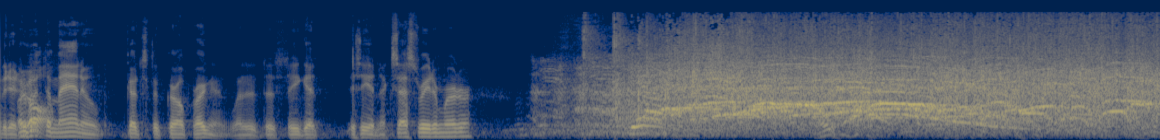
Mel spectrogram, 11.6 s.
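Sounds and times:
speech: 0:00.0 - 0:06.9
audience applause: 0:05.8 - 0:11.6
scattered cheers: 0:06.2 - 0:11.6.

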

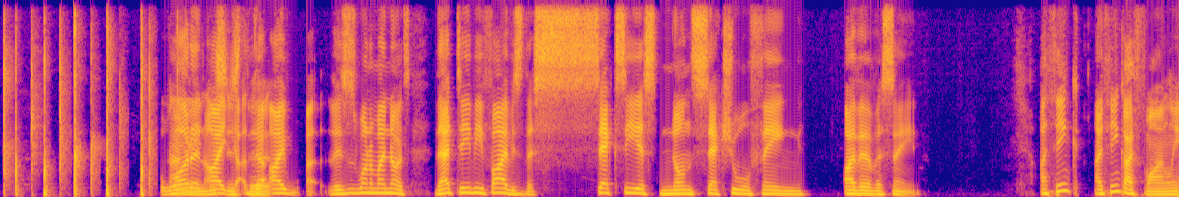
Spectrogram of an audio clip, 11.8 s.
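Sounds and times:
round of applause: 0:00.0 - 0:02.2
speech: 0:01.6 - 0:09.2, 0:10.4 - 0:11.7.

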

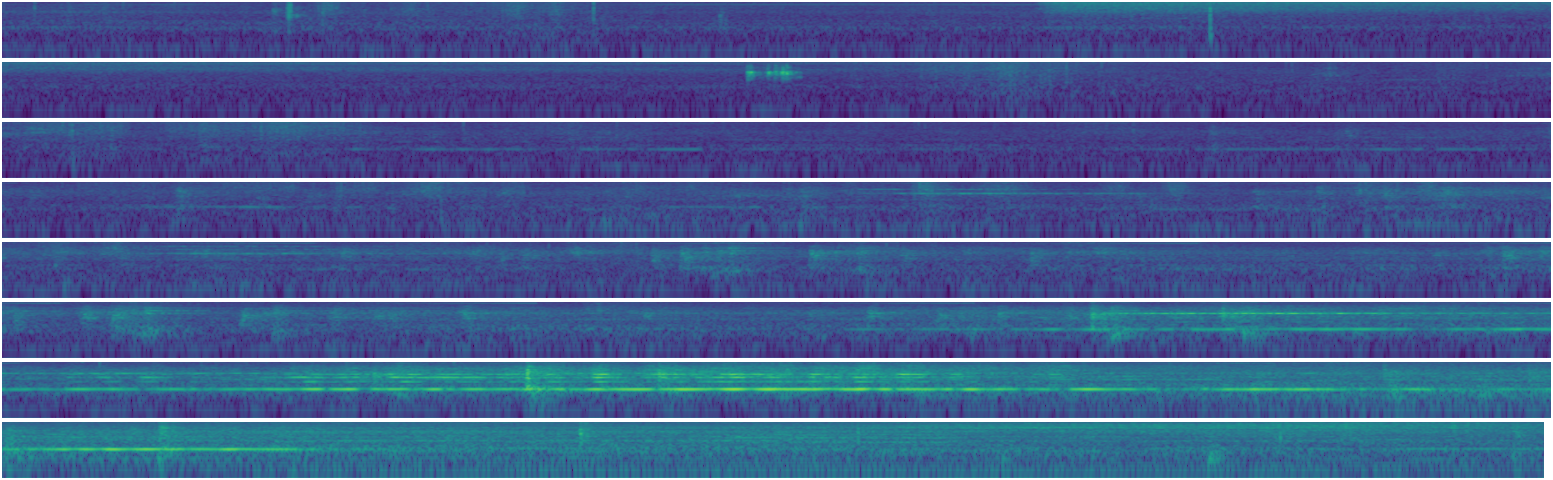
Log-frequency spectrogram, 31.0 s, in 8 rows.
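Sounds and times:
Yokkaichi Asunarou Railway train rumble: 0:00.0 - 0:30.9
sharp clicks: 0:05.7 - 0:06.0
steady high squeal: 0:13.5 - 0:15.0, 0:15.8 - 0:16.7, 0:21.5 - 0:30.9.

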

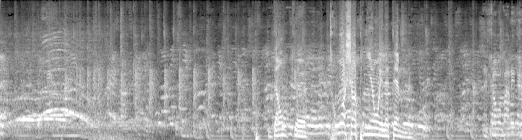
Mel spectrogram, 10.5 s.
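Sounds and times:
audience applause and cheering: 0:00.0 - 0:06.6
speech: 0:05.5 - 0:08.7, 0:09.7 - 0:10.4.

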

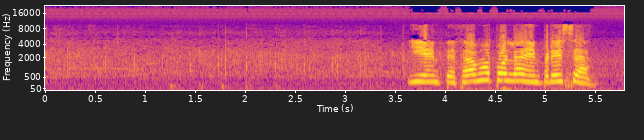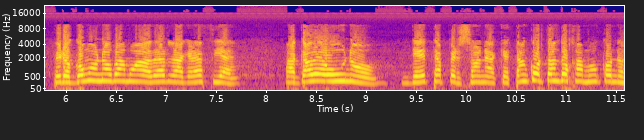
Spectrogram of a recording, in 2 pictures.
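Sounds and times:
audience applause: 0:00.0 - 0:03.7
speech: 0:03.6 - 0:11.5.

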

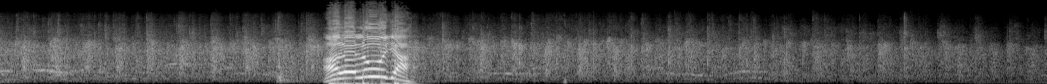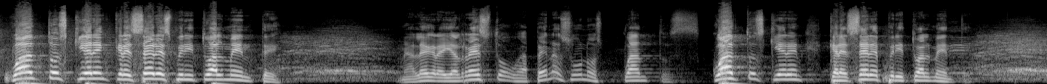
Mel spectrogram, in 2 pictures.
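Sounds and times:
crowd applauding: 0:00.0 - 0:11.5
speech: 0:03.2 - 0:04.2, 0:10.6 - 0:13.4, 0:14.5 - 0:20.4
loud voice shouting: 0:03.3 - 0:04.2.

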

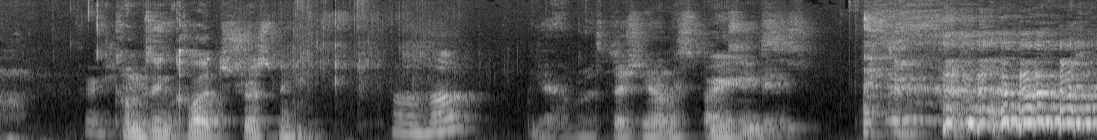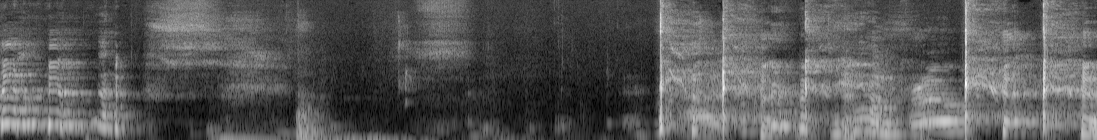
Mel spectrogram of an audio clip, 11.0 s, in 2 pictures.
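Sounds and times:
speech: 0:00.4 - 0:05.4, 0:09.3 - 0:10.9
laughter: 0:04.3 - 0:06.8, 0:08.8 - 0:10.9
person coughing heavily: 0:08.8 - 0:10.9.

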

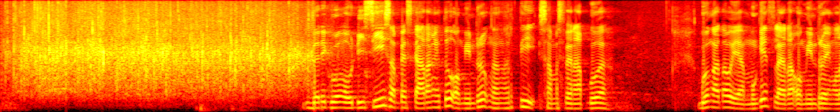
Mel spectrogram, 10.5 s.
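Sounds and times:
audience applause: 0:00.0 - 0:04.1
speech: 0:03.8 - 0:07.7, 0:08.7 - 0:10.5.

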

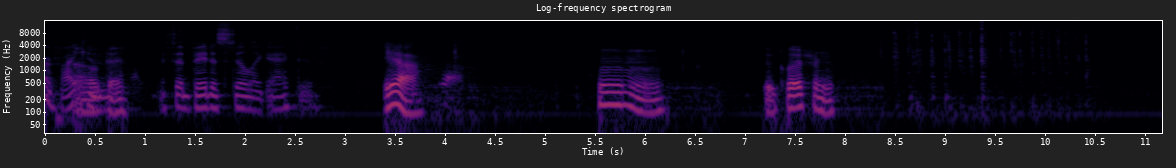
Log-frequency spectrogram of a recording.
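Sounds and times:
speech: 0:00.0 - 0:04.2, 0:05.5 - 0:06.3, 0:07.2 - 0:08.0
computer keyboard typing: 0:08.3 - 0:10.6.

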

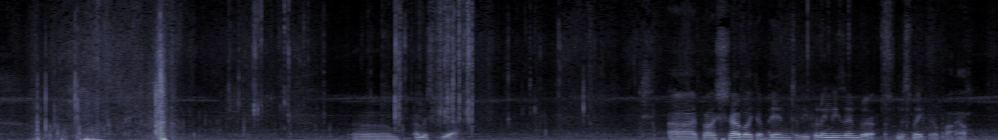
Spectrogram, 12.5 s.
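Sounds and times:
quiet rustling: 0:00.2 - 0:12.4
carrot tops snipped in a fall garden: 0:01.8 - 0:07.4
speech: 0:05.3 - 0:05.9, 0:08.4 - 0:12.2.

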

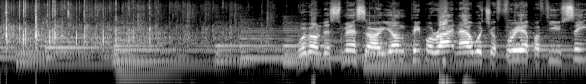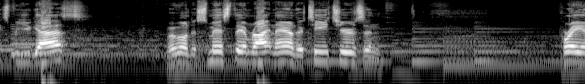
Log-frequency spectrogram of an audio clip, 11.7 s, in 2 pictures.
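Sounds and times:
crowd clapping in praise: 0:00.0 - 0:03.4
sustained organ chords: 0:00.0 - 0:11.7
speech: 0:03.0 - 0:06.8, 0:07.5 - 0:09.8, 0:11.5 - 0:11.7.

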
